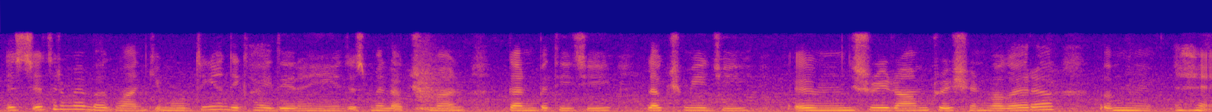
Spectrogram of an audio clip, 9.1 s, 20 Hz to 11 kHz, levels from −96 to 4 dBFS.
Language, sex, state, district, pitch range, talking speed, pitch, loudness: Hindi, female, Maharashtra, Nagpur, 220-235 Hz, 130 wpm, 225 Hz, -27 LUFS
